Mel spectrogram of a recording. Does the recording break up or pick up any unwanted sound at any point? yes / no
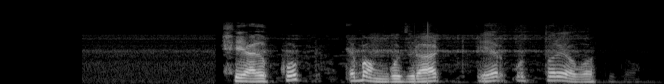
no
